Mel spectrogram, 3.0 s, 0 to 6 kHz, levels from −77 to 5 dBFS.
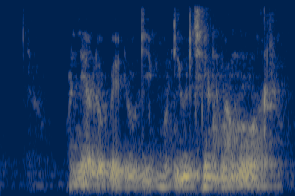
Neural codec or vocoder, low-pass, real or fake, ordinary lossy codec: vocoder, 22.05 kHz, 80 mel bands, HiFi-GAN; 5.4 kHz; fake; none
